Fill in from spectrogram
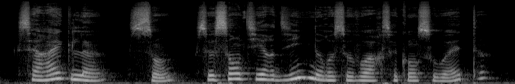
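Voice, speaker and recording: Somewhat breathy and dark, mellow in tone, a woman at medium pitch talks at a very slow pace with lively intonation. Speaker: self-help coach. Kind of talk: scripted talk to camera.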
